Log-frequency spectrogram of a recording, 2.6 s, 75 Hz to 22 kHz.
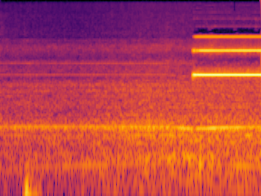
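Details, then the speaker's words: Topbull 1000 W 12V DC to 110V AC power inverter powering a heat gun switched to full blast after running near 800 W; a steady high-pitched continuous beep starts suddenly and holds as the inverter trips on overload and cuts output. "Now If I kick it up one more, it's going to kick in full blast, and I'm sure it's going to trip it. So let's try it. And there it did. I knew it."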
